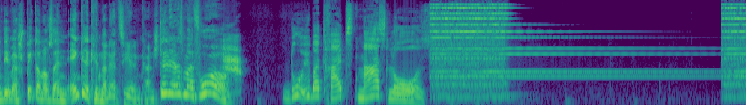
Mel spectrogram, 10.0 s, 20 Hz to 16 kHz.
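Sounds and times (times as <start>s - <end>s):
speech: 0.0s - 6.2s
old-style telephone bell ringing: 5.7s - 9.9s.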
